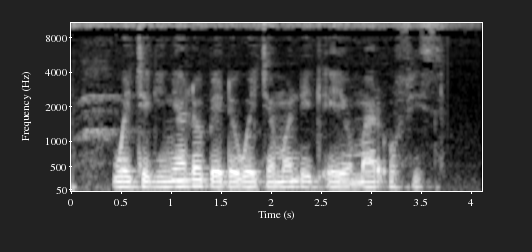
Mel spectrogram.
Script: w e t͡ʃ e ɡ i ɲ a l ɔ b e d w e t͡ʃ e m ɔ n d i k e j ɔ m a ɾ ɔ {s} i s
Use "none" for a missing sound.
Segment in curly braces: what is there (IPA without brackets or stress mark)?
f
